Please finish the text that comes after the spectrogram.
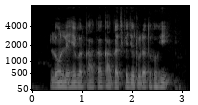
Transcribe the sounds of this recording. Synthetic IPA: loːnleːɦebəɾkaːkaka̰ːɡəd͡ʒkezəɾuːɾət̪ɦoiː

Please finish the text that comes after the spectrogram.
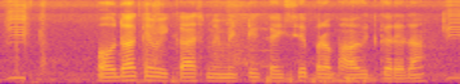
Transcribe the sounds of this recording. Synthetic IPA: pɔːd̪akeʋɪkaːsmẽmɪʈːikəɪsepɾəbʱaːʋɪt̪kəɾeːlaː

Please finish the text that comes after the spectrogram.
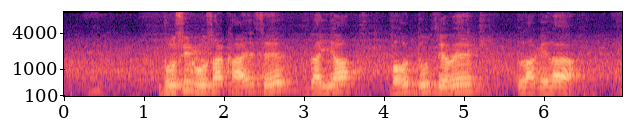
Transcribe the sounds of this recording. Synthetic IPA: bʱuːsibʱuːsakʰaːese | ɡəɪja | bəɦʊt̪̚d̪uːɾd̪eːʋe | laːɡelaːjaː

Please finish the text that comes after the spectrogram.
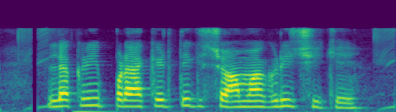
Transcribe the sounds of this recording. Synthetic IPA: ləkɾipɾakiɾt̪iksamaɡɾit͡ʃʰike

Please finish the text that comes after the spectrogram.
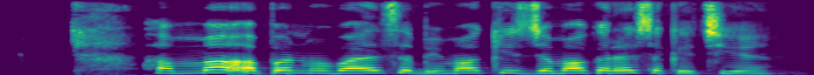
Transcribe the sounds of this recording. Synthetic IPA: hɐmːaʔɐpənmoːbaːɪlsebimakɪsd͡ʒɐmakɐɾeːsɐket͡ʃʰieː

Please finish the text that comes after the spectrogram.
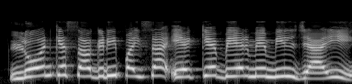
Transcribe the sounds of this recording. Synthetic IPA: lonkesəɡɽipəjsaʔekːebeɾmemild͡ʒai

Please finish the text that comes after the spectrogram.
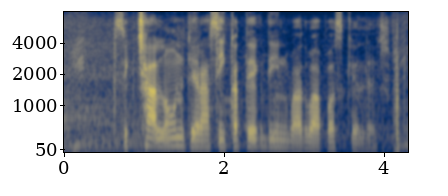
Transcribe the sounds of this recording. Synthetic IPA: sɪkt͡ʃʰalonkeɾasikət̪ekd̪inbad̪ʋapəskelɛ̰t͡ʃʰ

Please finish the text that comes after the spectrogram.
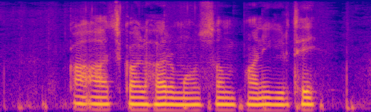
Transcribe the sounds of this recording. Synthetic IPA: kaʔaːd͡ʒkalɦəɾmɔːsəmpaːniɡɪɾt̪ʰeː

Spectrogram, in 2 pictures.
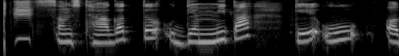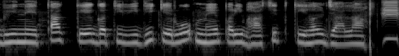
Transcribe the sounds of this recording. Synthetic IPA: sə̃nst̪ʰaːɡət̪ʊd̪jəmːɪt̪a | keu | əbʱineːt̪akeɡət̪iwid̪ʱikeɾuːpmẽpəɾɪbʱaːsɪt̪keːɦəld͡ʒaːlaː

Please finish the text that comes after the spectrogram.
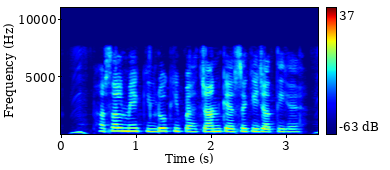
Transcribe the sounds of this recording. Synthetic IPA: pʰɐsəlmẽkiːɽokipɛɦt͡ʃaːnkɛːsekid͡ʒaːt̪iɦɛː

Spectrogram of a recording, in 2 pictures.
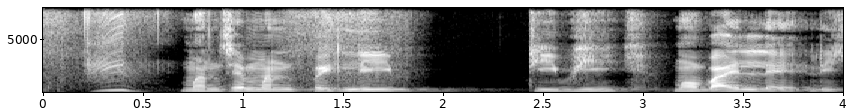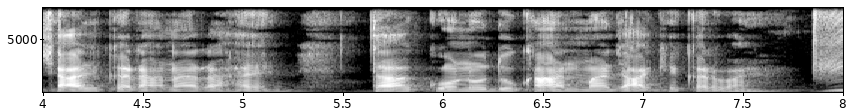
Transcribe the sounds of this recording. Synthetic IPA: mənsemənpəɦli | ʈiːbʱimoːbaːɪlːeɾɪt͡ʃaːɾd͡ʒkəɾaːnaɾəɦɛt̪akoːnod̪ʊkaːnmãd͡ʒaːkekəɾʋaːe

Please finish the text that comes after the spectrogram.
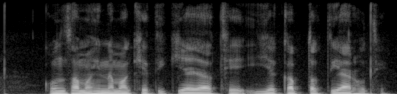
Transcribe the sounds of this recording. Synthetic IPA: konsaməɦiːnamãkʰeːt̪ikijad͡ʒaːt̪ʰejekəb̚t̪ək̚t̪ijaːɾɦoːt̪ʰeː

